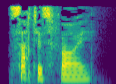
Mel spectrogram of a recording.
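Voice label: "satisfy", British English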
